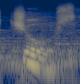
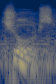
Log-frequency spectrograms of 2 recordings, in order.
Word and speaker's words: chores: just sorry to disturb this will be pronounced chores okay this is Chu it sounds very odd chores right chores today please repeat the question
